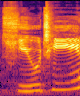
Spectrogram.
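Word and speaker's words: 9tie: and then t-i-e but because it's Japanese it's pronounced q-t um oh that's adorable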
